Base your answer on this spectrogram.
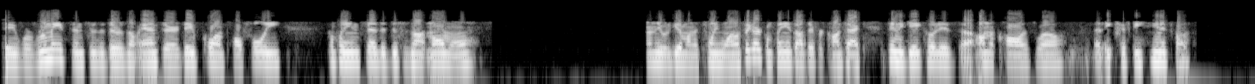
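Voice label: police department, scanner audio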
